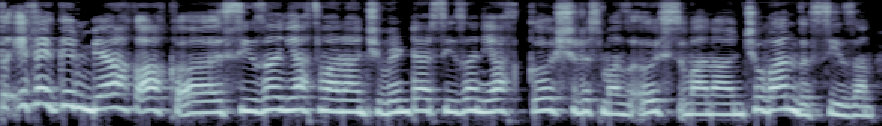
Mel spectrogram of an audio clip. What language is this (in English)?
Kashmiri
